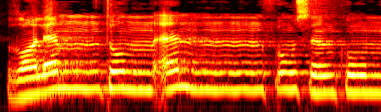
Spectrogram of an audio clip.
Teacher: ظا کو موٹا کر کے پڑھیں گے، میم ساکن کا اظہار ہے، جلدی پڑھیں گے، تا کو باریک پڑھیں گے، آگے میم ساکن کا اظہار ہے، جلدی پڑھیں گے۔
